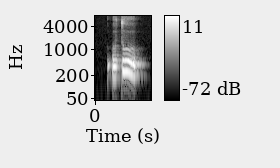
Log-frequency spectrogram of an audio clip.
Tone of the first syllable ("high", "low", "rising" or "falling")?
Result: low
